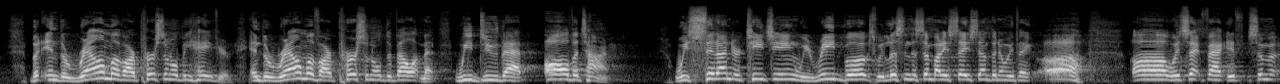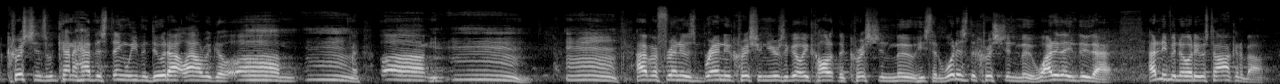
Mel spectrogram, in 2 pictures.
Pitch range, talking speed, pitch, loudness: 190-220 Hz, 240 wpm, 205 Hz, -16 LUFS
